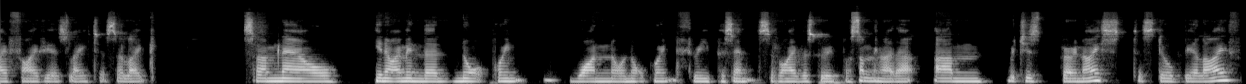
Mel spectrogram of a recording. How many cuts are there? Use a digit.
1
